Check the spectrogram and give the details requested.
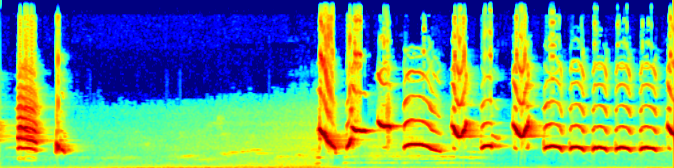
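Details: Anis merah, the orange-headed thrush, in teler song played as tutoring and trigger material: two brief high bursts, a pause, then a rapid loud run of repeated arched whistles, roughly three to four per second.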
